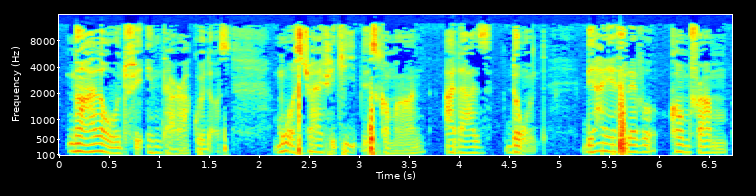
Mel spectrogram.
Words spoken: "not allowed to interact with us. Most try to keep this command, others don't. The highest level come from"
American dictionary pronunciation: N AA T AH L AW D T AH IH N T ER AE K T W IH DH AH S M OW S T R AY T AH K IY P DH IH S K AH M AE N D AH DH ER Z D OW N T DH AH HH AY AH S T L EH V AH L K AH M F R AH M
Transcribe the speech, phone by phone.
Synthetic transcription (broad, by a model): N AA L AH UH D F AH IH N T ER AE K T W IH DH AH S M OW S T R AY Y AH K IY P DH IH S K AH M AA N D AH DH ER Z D OW N T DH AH HH AY AH S T L EH V AH L K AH M F R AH M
